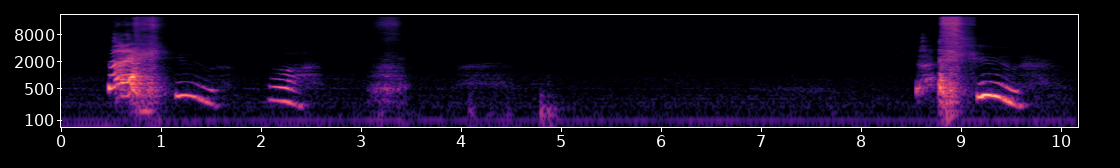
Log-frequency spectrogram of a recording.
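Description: Two explosive sneezes, each with a sharp intake then forceful burst and trailing vocal sound, separated by a quiet pause; repeated sneezing.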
